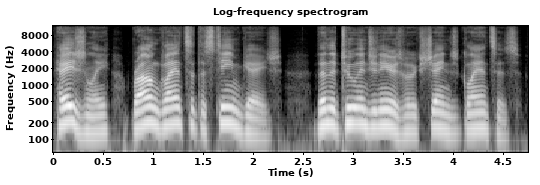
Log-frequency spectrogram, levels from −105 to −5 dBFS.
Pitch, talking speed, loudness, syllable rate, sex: 155 Hz, 175 wpm, -18 LUFS, 6.0 syllables/s, male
